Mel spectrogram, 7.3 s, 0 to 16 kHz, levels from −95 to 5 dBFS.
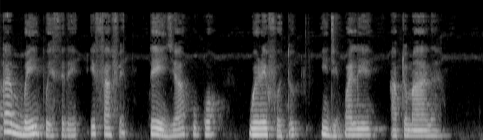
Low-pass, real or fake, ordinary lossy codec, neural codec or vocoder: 10.8 kHz; fake; none; codec, 24 kHz, 0.9 kbps, WavTokenizer, medium speech release version 2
